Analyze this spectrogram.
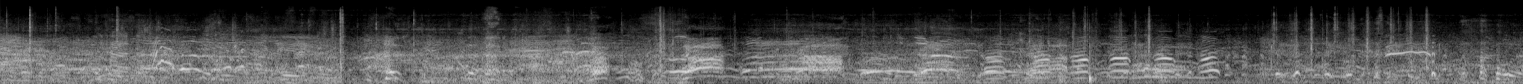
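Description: A crowd of young people shouts and screams outdoors.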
